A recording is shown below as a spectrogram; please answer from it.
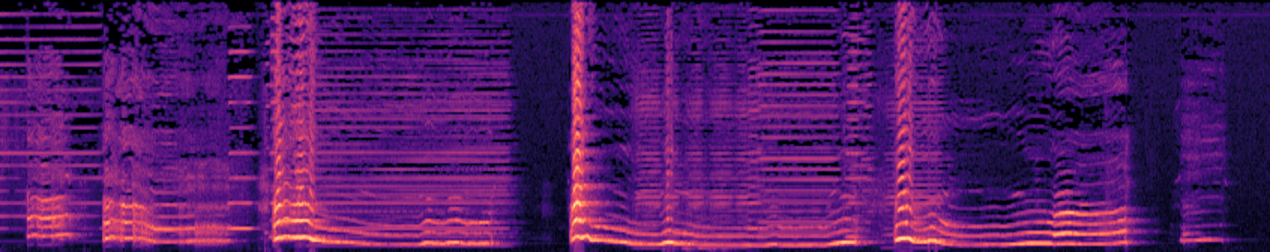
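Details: Pet dog howling along to a harmonica: long, wavering, high-pitched howls that slide up and then sag downward, in about five drawn-out bouts separated by brief pauses, with faint sustained harmonica notes underneath.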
